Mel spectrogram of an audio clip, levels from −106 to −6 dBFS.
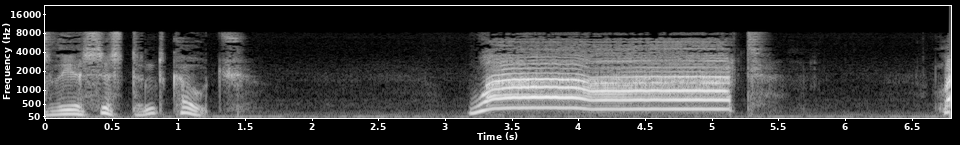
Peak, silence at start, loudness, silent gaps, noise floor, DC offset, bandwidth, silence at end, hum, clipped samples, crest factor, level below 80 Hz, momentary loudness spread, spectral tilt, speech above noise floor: -2 dBFS; 0 s; -17 LUFS; none; -57 dBFS; under 0.1%; 8.8 kHz; 0 s; none; under 0.1%; 18 dB; -56 dBFS; 19 LU; -5 dB/octave; 40 dB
